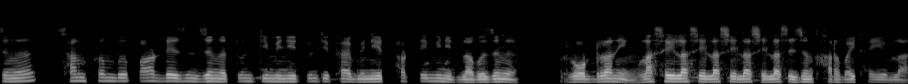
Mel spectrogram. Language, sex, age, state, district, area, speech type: Bodo, male, 30-45, Assam, Baksa, rural, spontaneous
